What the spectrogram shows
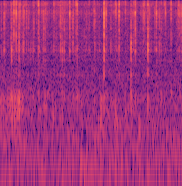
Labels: {"label": "ambient", "recorder": "HydroMoth"}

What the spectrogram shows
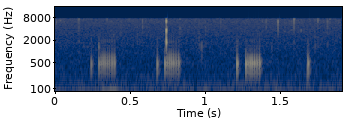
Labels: {"label": "biophony, knock croak", "recorder": "SoundTrap 300"}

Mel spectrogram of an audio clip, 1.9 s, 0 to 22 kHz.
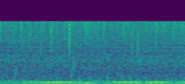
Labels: {"label": "anthrophony, boat engine", "recorder": "SoundTrap 500"}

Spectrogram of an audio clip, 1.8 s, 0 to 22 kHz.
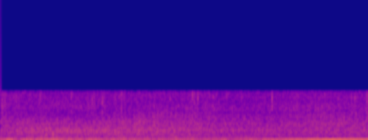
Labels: {"label": "anthrophony, boat engine", "recorder": "SoundTrap 500"}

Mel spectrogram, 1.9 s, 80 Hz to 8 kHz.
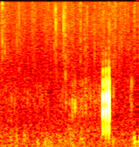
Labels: {"label": "biophony, damselfish", "recorder": "SoundTrap 500"}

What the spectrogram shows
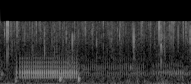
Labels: {"label": "biophony, croak", "recorder": "SoundTrap 500"}
{"label": "biophony", "recorder": "SoundTrap 500"}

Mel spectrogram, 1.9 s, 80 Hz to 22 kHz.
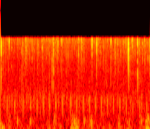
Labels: {"label": "biophony, rattle", "recorder": "SoundTrap 500"}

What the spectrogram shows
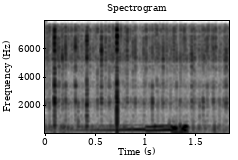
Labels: {"label": "biophony, cascading saw", "recorder": "HydroMoth"}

